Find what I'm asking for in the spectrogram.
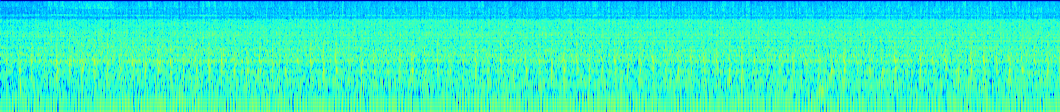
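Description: Steady sharp knocking at idle, about two and a half per second, riding evenly over the engine; a knock of unknown origin.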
